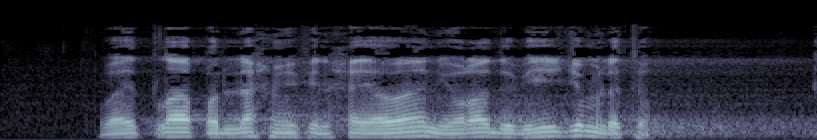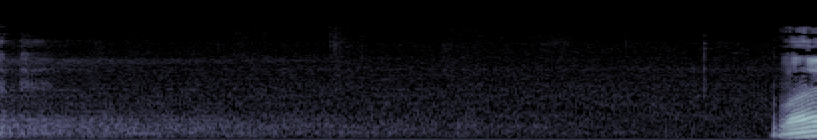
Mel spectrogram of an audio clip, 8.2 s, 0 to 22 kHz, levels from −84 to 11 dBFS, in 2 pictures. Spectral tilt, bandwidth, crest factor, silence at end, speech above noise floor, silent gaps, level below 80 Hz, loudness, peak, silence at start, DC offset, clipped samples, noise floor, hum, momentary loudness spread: -5 dB/octave; 10.5 kHz; 22 dB; 0 s; 41 dB; none; -60 dBFS; -20 LUFS; -2 dBFS; 0.5 s; under 0.1%; under 0.1%; -60 dBFS; none; 25 LU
